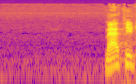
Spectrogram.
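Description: A man begins speaking through a microphone.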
